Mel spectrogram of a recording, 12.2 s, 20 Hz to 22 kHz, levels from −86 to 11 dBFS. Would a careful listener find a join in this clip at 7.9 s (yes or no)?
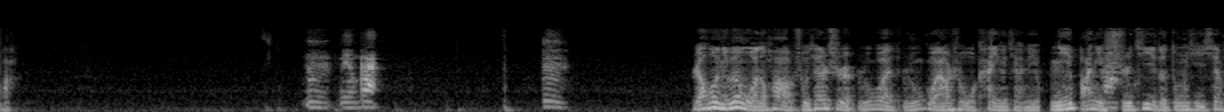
no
